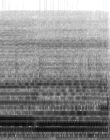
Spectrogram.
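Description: Saxophone holding one long, steady, loud note.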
